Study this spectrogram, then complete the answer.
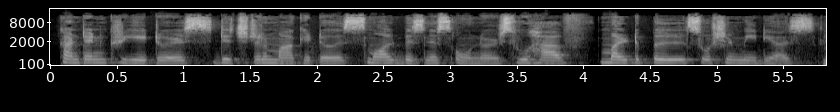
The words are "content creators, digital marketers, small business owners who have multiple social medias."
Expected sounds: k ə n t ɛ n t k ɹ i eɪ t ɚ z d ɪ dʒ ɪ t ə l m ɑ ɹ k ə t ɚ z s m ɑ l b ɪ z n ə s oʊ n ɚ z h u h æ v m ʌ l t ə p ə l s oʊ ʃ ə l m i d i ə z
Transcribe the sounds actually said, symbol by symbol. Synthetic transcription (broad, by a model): k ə n t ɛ n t k ɹ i eɪ t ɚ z d ɪ dʒ ɪ t ə l m ɑ ɹ k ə t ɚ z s m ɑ l b ɪ z n ə s oʊ n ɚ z h u h æ v m ʌ l t ə p ə l s oʊ ʃ ə l m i d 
